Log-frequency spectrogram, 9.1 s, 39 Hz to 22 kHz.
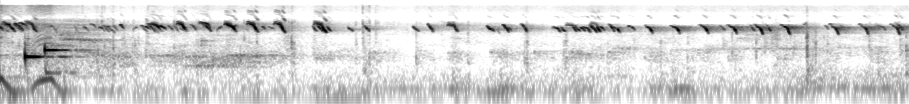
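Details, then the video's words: Village chicks, one week old, chirping steadily: rapid shrill peeps repeated several times a second, each sliding downward, after a brief lower, fuller sound at the very start. "Anak ayam kampung usia 1 minggu"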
